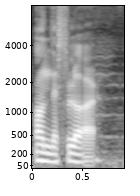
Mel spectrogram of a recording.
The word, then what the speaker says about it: On the Floor: Os dejamos con Jennifer López y Pitbull con On the Floor. Lo he dicho bien, ¿no? – On the Floor.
